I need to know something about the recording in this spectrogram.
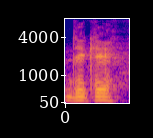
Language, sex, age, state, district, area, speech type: Sindhi, male, 30-45, Delhi, South Delhi, urban, spontaneous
